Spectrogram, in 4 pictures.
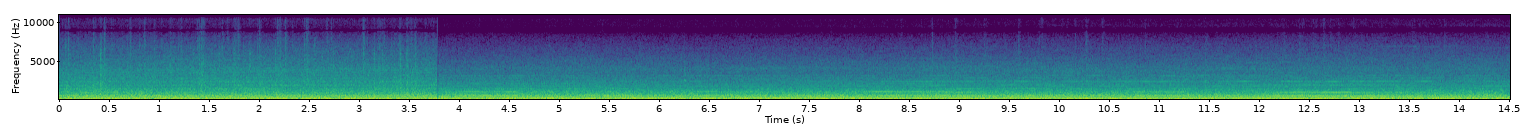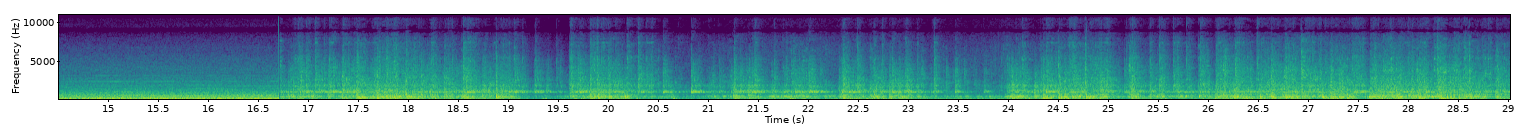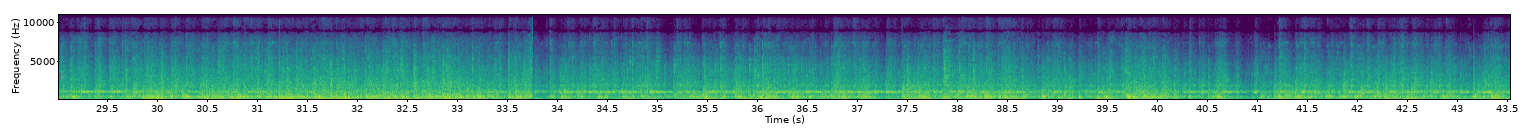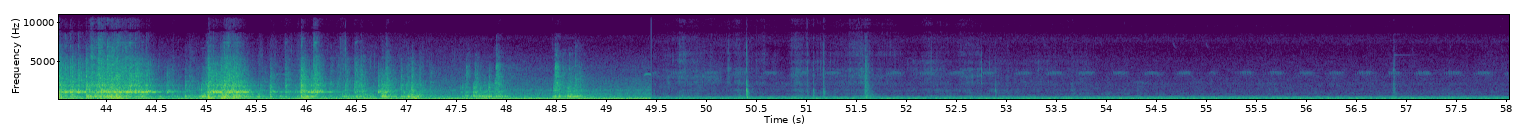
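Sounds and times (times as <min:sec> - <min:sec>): clanks and rattles: 0:00.0 - 0:03.8, 0:16.7 - 0:53.8
heavy vehicle engine running: 0:00.0 - 0:58.0.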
